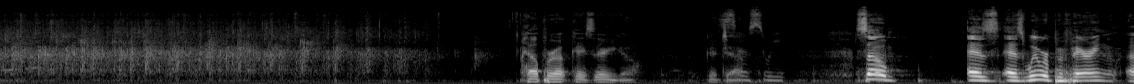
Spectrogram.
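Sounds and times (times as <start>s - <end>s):
audience applause: 0.0s - 4.9s
speech: 5.2s - 6.4s, 7.1s - 7.9s, 8.6s - 9.1s, 9.7s - 11.3s.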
